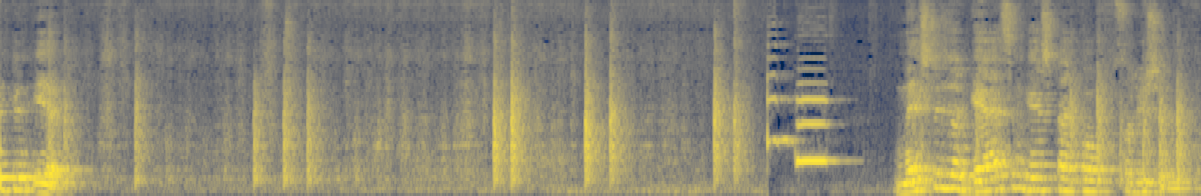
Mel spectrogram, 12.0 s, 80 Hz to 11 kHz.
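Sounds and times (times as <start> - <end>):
chalk scratching on blackboard: 0.6 - 7.6.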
